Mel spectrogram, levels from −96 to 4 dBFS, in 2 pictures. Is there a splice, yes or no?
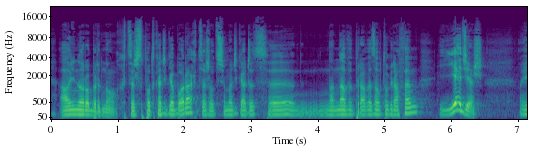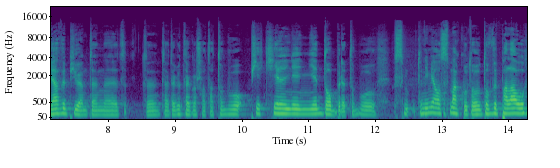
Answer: no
